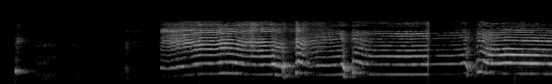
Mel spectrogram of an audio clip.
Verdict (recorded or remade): recorded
